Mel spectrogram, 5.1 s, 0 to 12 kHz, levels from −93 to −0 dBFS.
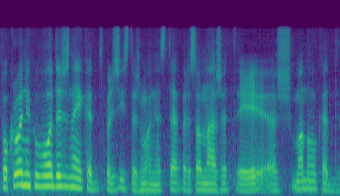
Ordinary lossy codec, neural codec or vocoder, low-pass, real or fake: MP3, 96 kbps; codec, 16 kHz, 0.3 kbps, FocalCodec; 7.2 kHz; fake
